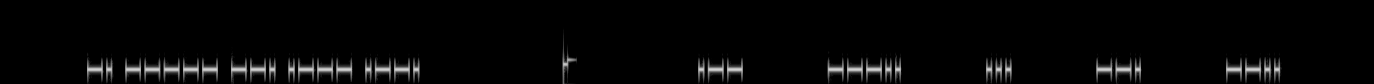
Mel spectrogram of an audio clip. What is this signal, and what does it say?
Morse code, heard as a keyed tone, about 25 wpm, spaced as for 13 wpm, 700 Hz. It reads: N0GJP W8SGZ
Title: USA Call Signs - 5 Characters - 6x Character Spacing - 25wpm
